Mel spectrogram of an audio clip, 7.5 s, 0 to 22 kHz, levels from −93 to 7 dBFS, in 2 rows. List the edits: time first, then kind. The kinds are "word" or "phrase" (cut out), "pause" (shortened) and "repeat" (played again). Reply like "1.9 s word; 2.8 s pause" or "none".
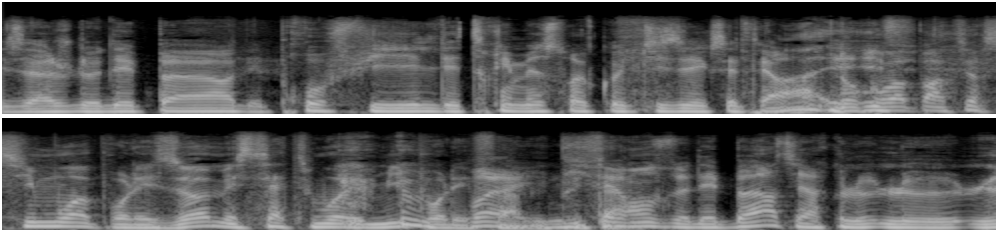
none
